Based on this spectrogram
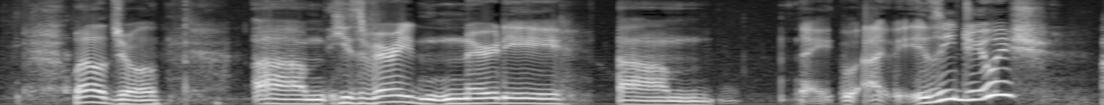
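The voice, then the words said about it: Put-on Jewish accent. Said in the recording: “asking a question in what I can only assume is a Jewish accent”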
